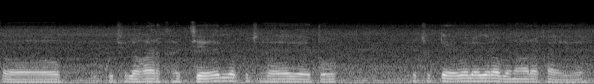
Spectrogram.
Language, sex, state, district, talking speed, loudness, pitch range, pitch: Hindi, male, Chandigarh, Chandigarh, 190 wpm, -16 LUFS, 115-135 Hz, 125 Hz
